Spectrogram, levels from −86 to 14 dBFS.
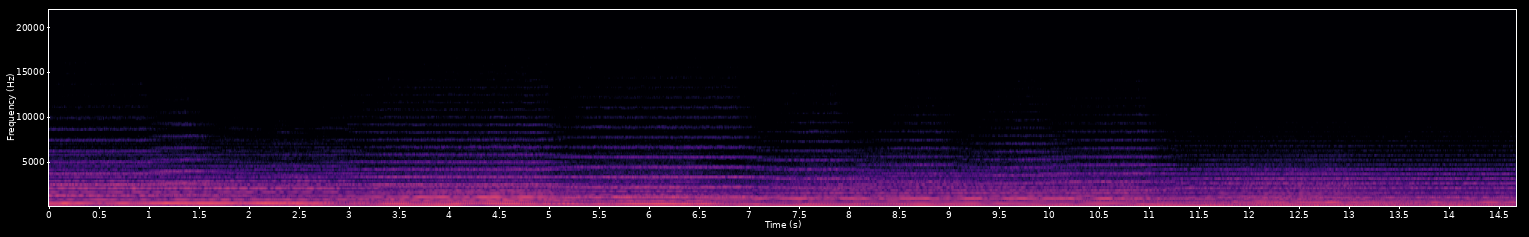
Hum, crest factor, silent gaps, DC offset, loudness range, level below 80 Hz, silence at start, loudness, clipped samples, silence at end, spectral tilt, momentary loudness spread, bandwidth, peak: none; 14 dB; none; under 0.1%; 5 LU; -48 dBFS; 0 s; -33 LUFS; under 0.1%; 0 s; -6.5 dB/octave; 8 LU; 10.5 kHz; -20 dBFS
